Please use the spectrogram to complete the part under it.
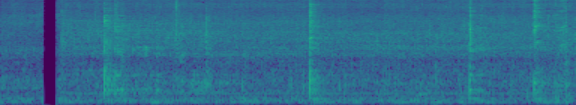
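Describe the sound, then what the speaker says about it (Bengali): Tangra fish frying in mustard oil sizzle steadily in a pan, a constant hissing crackle broken by sharp spitting pops and a few stirring scrapes. "আর এর মধ্যে আমি একটু সরষা তেলও নিয়ে নেবো, কেন ট্যাংরা মাছগুলো তো তেলে ফাটবে"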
